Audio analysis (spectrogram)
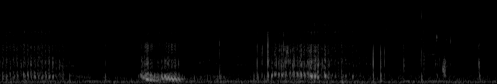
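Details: Asleep indoors, a cat snores with short snorting breaths, one stronger rasping burst followed by a softer, longer wheeze, with faint clicks between.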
